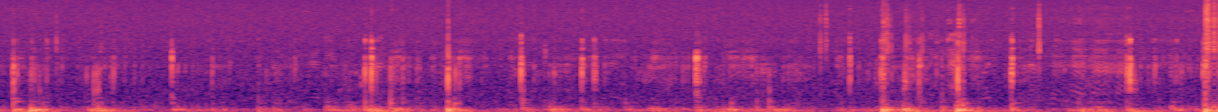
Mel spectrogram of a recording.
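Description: Water slapping against the hull of a small fishing boat, an uneven low rumble with scattered sharp knocks and clicks.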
